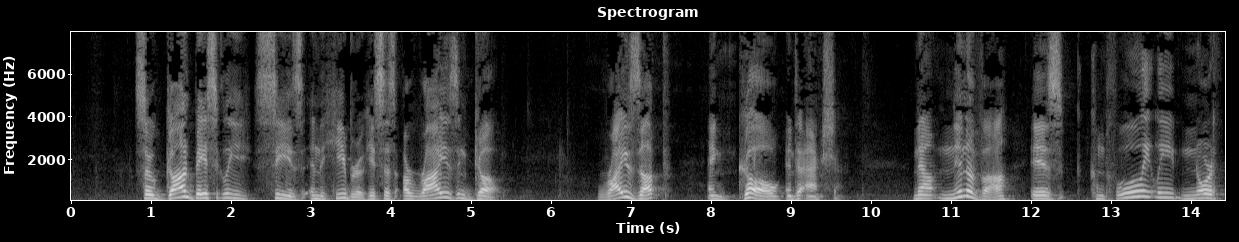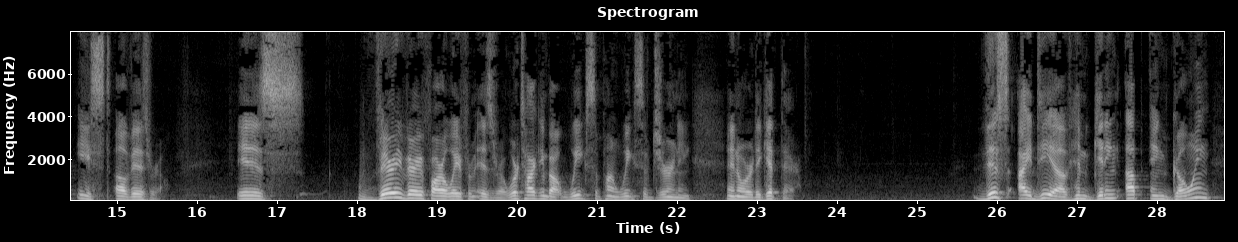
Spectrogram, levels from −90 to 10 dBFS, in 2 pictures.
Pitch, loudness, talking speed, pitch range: 150 Hz, -18 LUFS, 110 wpm, 135-180 Hz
